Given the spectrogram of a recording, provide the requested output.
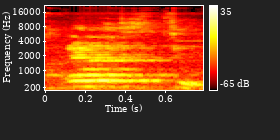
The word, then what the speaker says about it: healthy: Tienes que morder la lengua. Si no, no te sale. Healthy.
